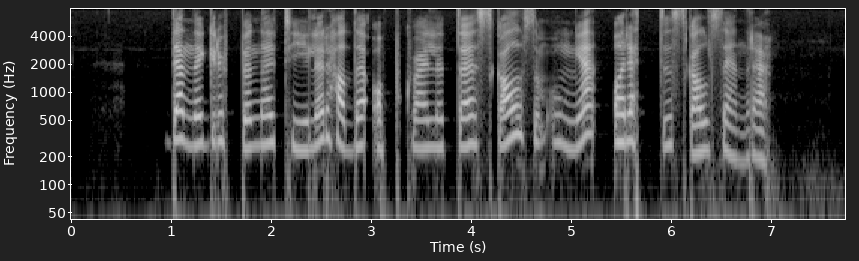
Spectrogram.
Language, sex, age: Norwegian, female, 21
